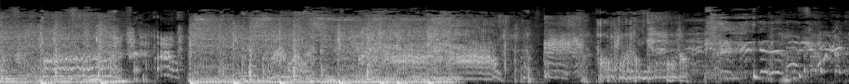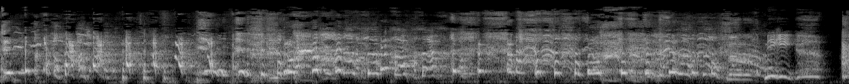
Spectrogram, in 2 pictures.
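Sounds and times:
loud busy band music: 0:00.0 - 0:01.3, 0:01.9 - 0:04.7
small family dog whimpering and growling in a sing-song way: 0:01.2 - 0:01.9, 0:03.6 - 0:07.0
laughter: 0:06.5 - 0:16.4.

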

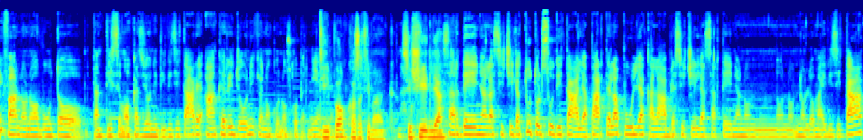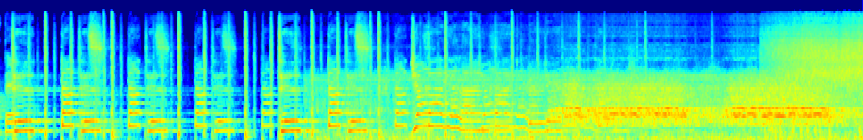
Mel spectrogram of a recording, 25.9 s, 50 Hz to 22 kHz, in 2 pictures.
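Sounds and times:
speech: 0:00.0 - 0:22.5
loud hissing steam of old steam train: 0:18.2 - 0:25.8
old 19th-century steam train whistle blowing: 0:20.9 - 0:25.8.

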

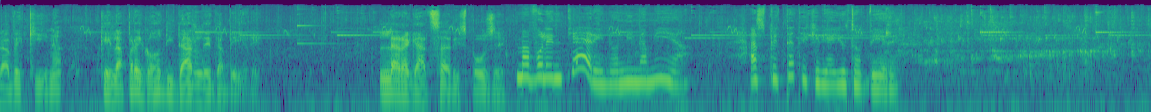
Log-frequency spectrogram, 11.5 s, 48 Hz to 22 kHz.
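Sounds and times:
speech: 0:00.0 - 0:02.7, 0:03.8 - 0:09.1
fresh water pouring into a cup: 0:08.7 - 0:11.4.

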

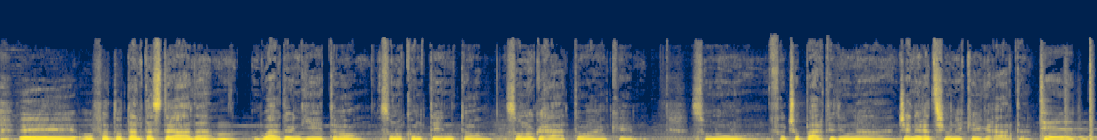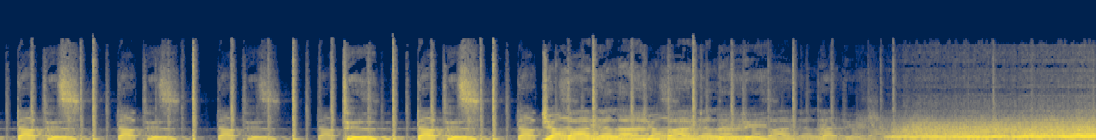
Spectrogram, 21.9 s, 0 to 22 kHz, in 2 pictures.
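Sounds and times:
speech: 0:00.2 - 0:18.8
train chugging: 0:19.8 - 0:21.9.

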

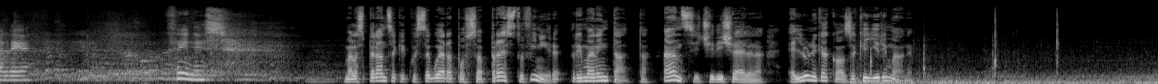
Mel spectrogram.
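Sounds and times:
speech: 0:00.0 - 0:00.6, 0:01.7 - 0:02.5, 0:03.4 - 0:09.5
car engine rumble while driving through deserted city streets: 0:08.5 - 0:11.5.

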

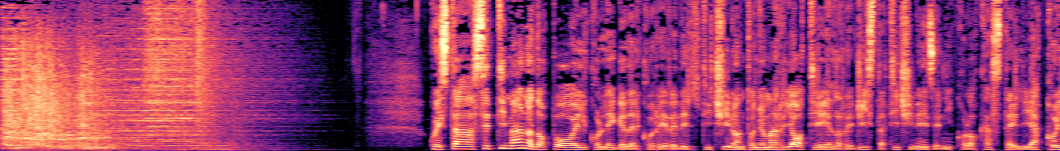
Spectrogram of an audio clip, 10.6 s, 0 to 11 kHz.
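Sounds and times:
big cat roar: 0:00.0 - 0:01.7
speech: 0:04.3 - 0:10.6.

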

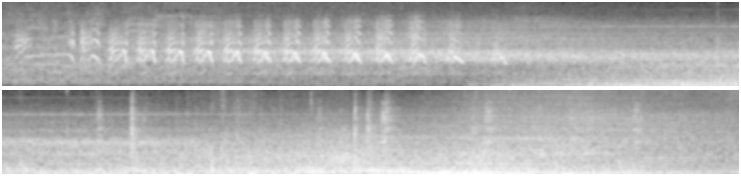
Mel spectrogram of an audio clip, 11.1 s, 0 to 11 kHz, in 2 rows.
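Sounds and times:
hungry seagulls squawking: 0:00.0 - 0:06.8
steady rumbling wash of noise: 0:03.6 - 0:11.0.

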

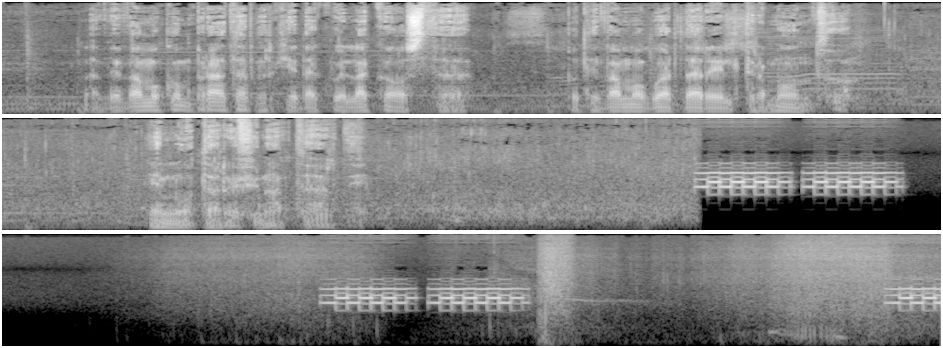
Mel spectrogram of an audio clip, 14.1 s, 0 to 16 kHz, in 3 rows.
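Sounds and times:
speech: 0:00.4 - 0:04.4, 0:05.4 - 0:06.6
telephone ringing with an electronic trill in a wooden beach house: 0:08.2 - 0:09.2, 0:11.0 - 0:12.0, 0:13.8 - 0:14.0.

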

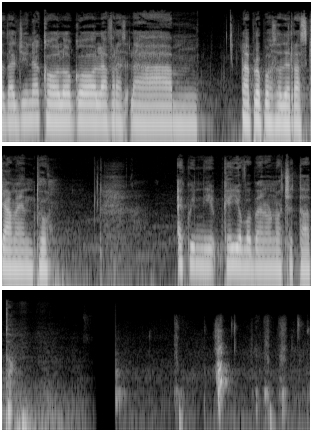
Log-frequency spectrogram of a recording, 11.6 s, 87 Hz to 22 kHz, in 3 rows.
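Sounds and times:
speech: 0:00.0 - 0:05.2, 0:06.0 - 0:08.0
person hiccuping: 0:10.4 - 0:11.5.

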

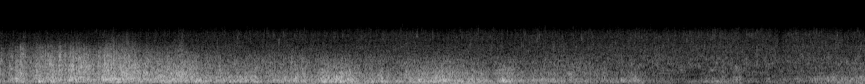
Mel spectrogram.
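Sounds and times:
deep rolling thunder of a winter thunderstorm: 0:00.0 - 0:06.5
steady heavy rain: 0:00.0 - 0:08.6.

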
